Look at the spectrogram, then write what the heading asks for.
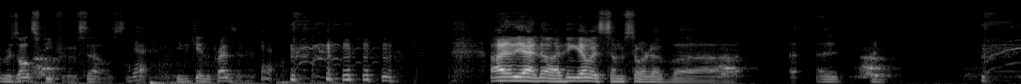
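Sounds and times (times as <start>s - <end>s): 
speech: 0.0s - 9.0s
dog barking: 0.2s - 0.7s, 7.2s - 7.6s, 8.6s - 9.0s
laughter: 2.9s - 4.1s, 9.8s - 10.2s
dog yelping: 7.2s - 7.5s, 8.6s - 9.0s.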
